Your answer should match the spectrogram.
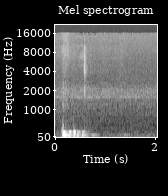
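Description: Laptop keyboard keystrokes: a quick run of low clicks in the first half second, then quiet.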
